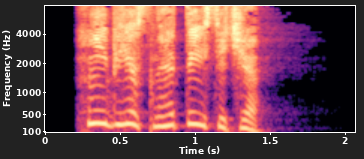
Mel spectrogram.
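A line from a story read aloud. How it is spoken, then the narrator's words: Pleading. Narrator (Russian): взмолилась Астра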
